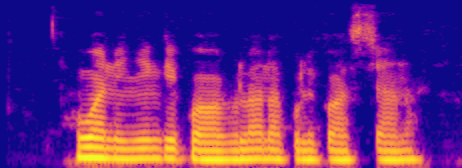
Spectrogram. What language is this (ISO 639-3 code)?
swa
